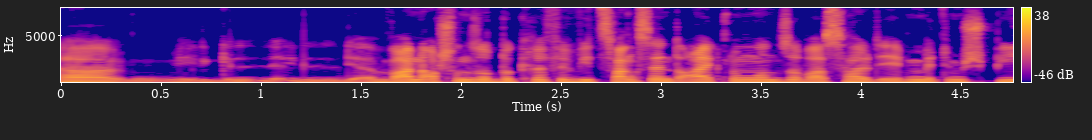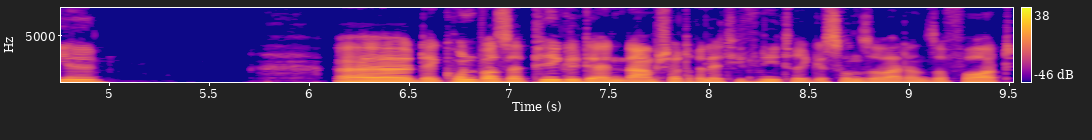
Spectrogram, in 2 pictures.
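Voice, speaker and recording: Recorded very cleanly against a silent background, with a dry, close sound and no echo, a man talks at a fairly high pitch with fairly even intonation. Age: 40s. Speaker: mayoral candidate for a satirical party. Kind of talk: interview. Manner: hesitant, many filler sounds.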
